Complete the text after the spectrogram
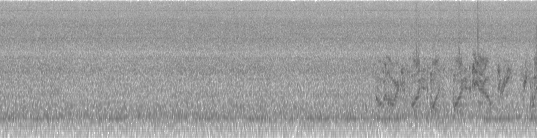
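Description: A jet engine roars steadily from inside a cockpit.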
